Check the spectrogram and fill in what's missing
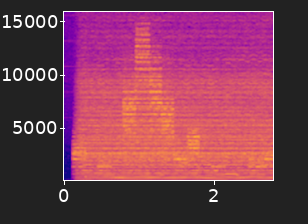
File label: Instrumental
